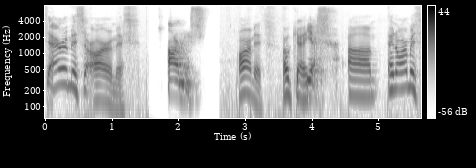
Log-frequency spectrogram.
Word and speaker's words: Armis: you are from our aramis or is it pronounced aramis or aramis armis okay yes um and armis is a you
